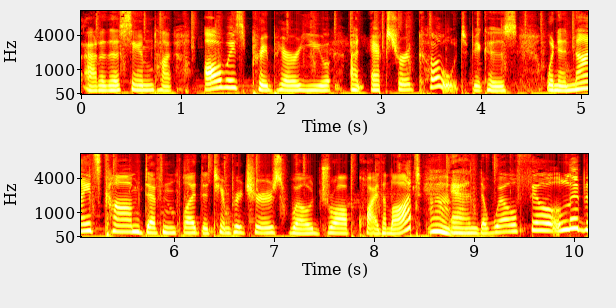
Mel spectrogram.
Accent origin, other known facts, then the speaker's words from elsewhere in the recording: Sichuan, China; because my hometown is in Sichuan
